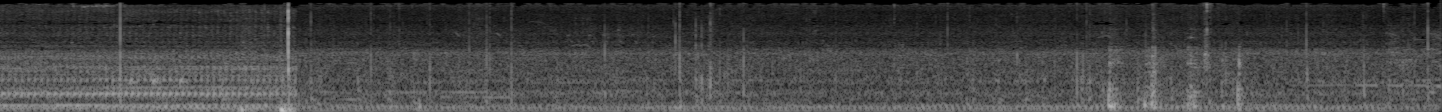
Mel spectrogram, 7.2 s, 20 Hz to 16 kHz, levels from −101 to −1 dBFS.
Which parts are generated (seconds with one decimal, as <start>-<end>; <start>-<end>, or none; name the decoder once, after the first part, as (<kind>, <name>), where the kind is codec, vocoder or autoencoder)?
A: none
